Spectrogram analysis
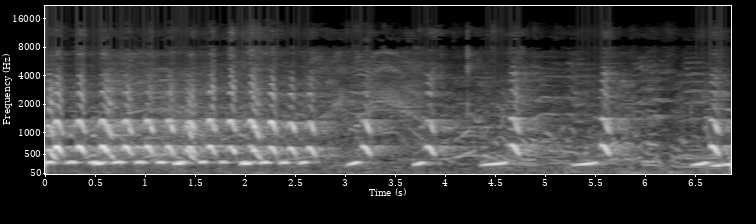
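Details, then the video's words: At Chiba Zoological Park on 12 November 2022, the siamang pair Heart and Brave end a duet with a fast chain of booming, swooping notes, then drop to single rising hoots spaced about a second apart. "ハートさんとブレイブくんのミュージカル！ フクロテナガザル"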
